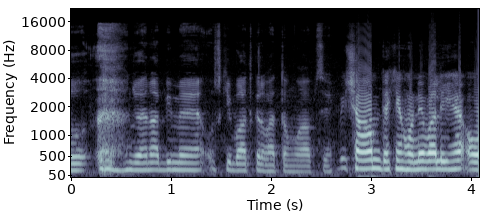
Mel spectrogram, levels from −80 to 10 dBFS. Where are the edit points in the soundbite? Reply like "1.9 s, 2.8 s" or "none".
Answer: 2.8 s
